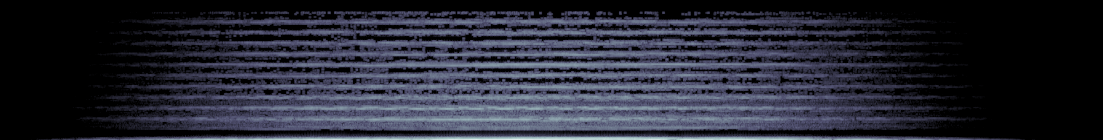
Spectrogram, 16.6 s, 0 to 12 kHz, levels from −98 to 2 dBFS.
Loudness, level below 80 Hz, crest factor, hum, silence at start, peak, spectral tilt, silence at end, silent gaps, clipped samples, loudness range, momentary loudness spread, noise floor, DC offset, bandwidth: -20 LUFS; -20 dBFS; 14 dB; none; 2.45 s; -6 dBFS; -4 dB/octave; 3.25 s; none; under 0.1%; 20 LU; 21 LU; -83 dBFS; under 0.1%; 11 kHz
